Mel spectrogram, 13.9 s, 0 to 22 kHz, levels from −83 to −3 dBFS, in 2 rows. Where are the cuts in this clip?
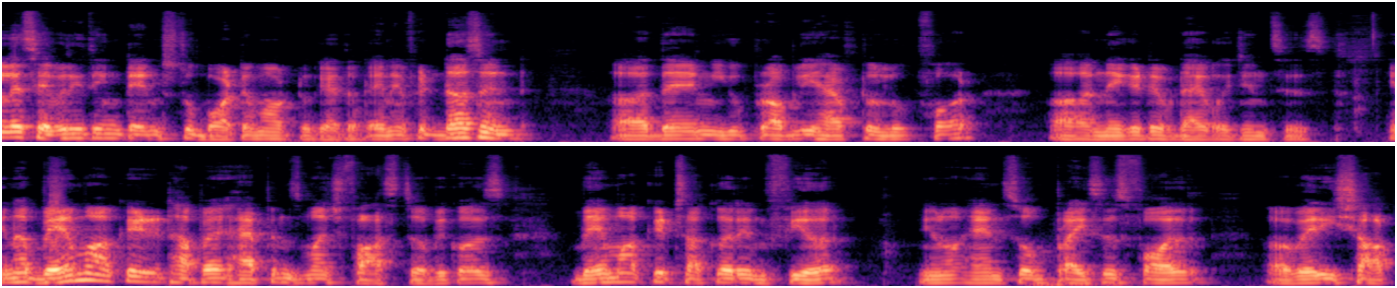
cut 1; at 1.8 s

